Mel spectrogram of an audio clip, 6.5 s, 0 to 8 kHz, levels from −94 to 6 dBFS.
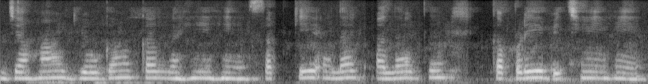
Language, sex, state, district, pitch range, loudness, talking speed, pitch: Hindi, female, Chhattisgarh, Balrampur, 210-235 Hz, -17 LUFS, 100 wpm, 220 Hz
